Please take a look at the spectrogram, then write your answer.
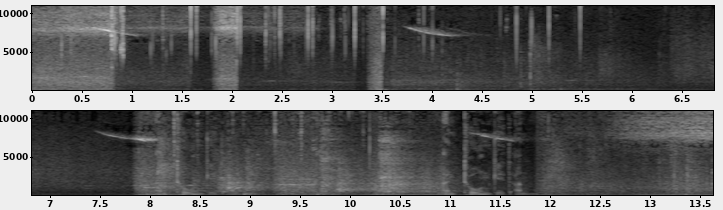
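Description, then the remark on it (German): A car passes by, its broad rushing hum swelling in the second half. Sharp clattering knocks, indistinct voices and a few high chirps are heard around it. “Wieder ein Auto.”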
